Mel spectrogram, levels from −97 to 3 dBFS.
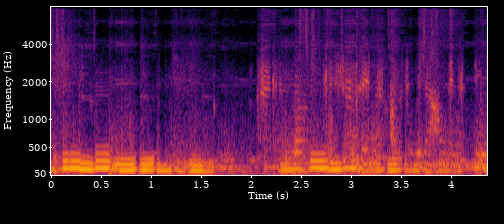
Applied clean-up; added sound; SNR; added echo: neural separator model SepFormer DNS4.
